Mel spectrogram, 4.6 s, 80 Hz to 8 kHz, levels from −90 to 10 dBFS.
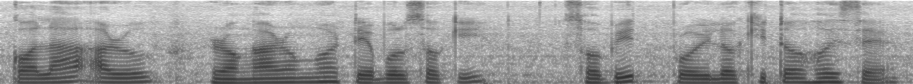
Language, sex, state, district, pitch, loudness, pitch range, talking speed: Assamese, male, Assam, Kamrup Metropolitan, 145 Hz, -16 LUFS, 135-150 Hz, 120 wpm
